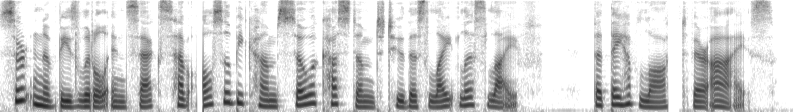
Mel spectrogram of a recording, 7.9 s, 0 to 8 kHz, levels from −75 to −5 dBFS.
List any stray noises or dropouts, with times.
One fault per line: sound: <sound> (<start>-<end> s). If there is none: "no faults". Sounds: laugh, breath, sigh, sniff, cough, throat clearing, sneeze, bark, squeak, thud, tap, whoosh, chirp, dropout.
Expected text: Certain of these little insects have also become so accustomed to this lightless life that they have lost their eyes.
sound: dropout (2.0-2.0 s)
sound: dropout (6.7-6.8 s)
